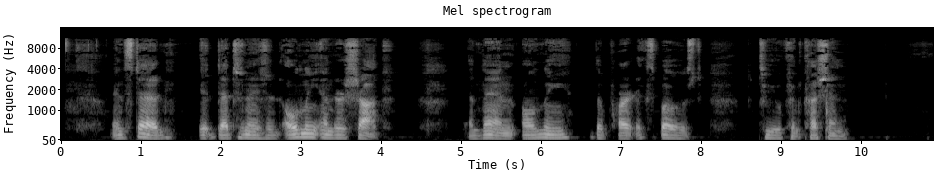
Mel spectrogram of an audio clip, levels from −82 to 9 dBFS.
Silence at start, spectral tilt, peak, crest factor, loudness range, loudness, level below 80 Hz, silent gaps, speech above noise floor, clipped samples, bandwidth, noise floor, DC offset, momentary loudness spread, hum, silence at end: 0.05 s; -3.5 dB/octave; -6 dBFS; 22 dB; 5 LU; -26 LUFS; -54 dBFS; none; 45 dB; under 0.1%; 11.5 kHz; -71 dBFS; under 0.1%; 19 LU; none; 1.1 s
